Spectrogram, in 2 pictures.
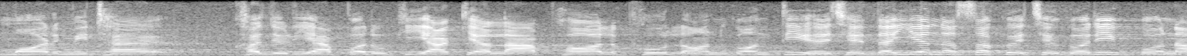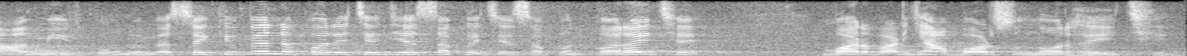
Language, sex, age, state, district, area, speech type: Maithili, male, 60+, Bihar, Supaul, rural, spontaneous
